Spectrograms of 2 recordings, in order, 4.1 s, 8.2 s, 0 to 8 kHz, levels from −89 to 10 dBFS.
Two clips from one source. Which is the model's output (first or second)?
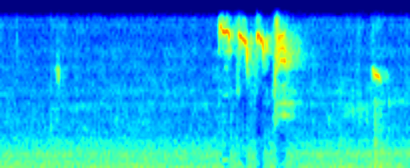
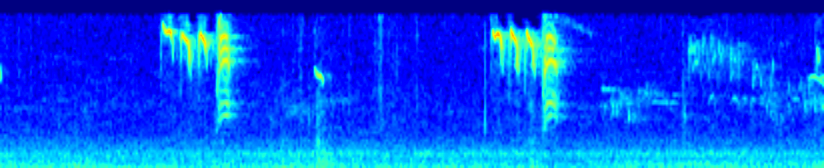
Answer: first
